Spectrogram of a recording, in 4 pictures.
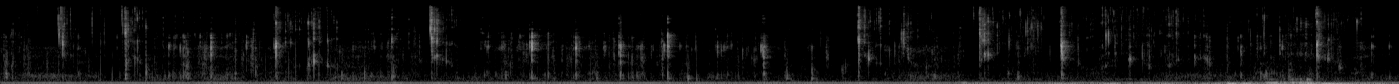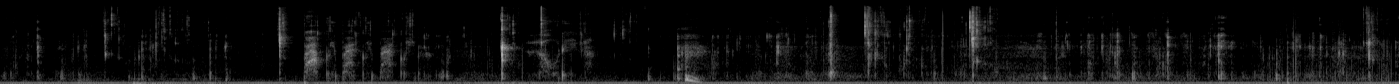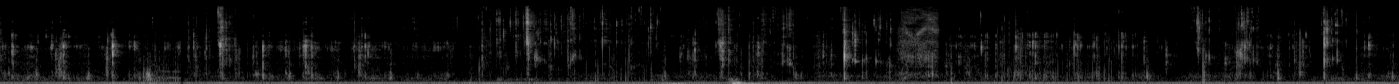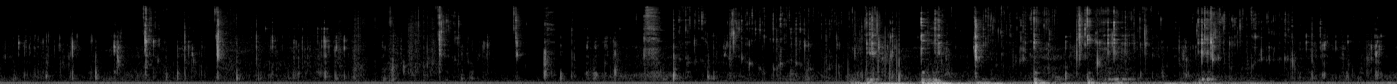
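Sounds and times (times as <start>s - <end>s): chewing mouth clicks and smacks: 46.2s - 55.9s.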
